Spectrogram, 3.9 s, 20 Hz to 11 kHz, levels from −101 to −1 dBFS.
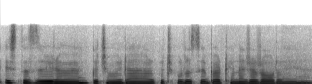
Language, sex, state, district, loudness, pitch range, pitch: Hindi, female, Bihar, Patna, -15 LUFS, 205-215 Hz, 210 Hz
